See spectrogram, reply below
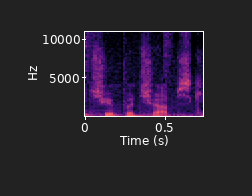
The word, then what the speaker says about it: Chupa Chups: What makes the pronunciation Chupa Chups if it's both the same spelling? – No, there's an S at the end of one and an A at the end of the other.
